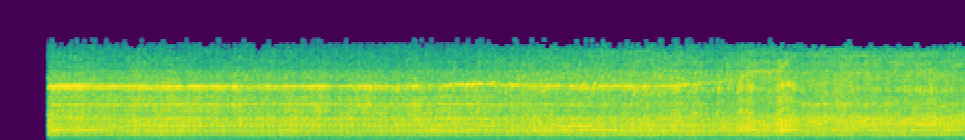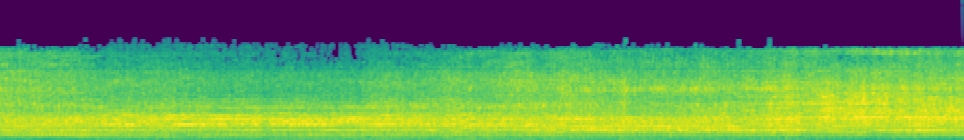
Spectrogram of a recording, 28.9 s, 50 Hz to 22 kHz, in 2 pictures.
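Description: A 2002 New Holland TS100 tractor's four-cylinder turbo diesel engine running steadily at idle, cutting in abruptly about a second in.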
